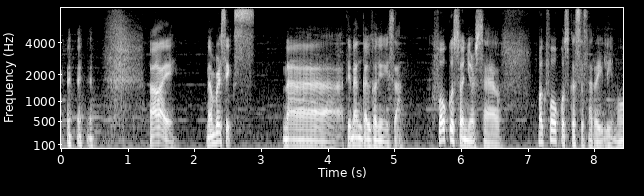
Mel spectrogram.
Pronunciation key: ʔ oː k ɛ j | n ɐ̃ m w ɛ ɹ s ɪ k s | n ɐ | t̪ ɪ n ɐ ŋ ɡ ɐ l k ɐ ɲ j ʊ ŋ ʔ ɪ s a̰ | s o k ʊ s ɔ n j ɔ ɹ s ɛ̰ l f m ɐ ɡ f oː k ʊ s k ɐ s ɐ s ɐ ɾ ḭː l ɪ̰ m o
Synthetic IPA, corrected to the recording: ʔ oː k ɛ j | n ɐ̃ m b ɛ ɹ s ɪ k s | n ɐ | t̪ ɪ n ɐ ŋ ɡ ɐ l k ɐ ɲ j ʊ ŋ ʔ ɪ s a̰ | f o k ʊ s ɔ n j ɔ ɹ s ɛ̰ l f m ɐ ɡ f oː k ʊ s k ɐ s ɐ s ɐ ɾ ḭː l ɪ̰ m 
